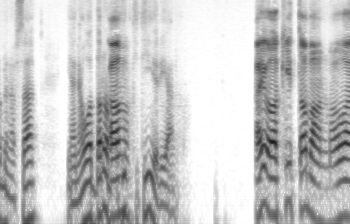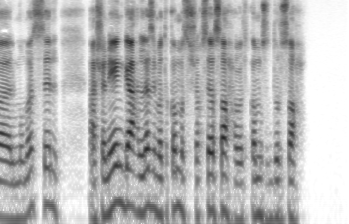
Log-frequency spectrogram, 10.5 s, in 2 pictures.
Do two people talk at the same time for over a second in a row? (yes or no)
no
